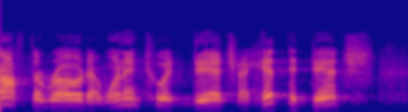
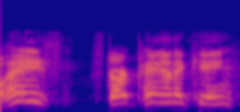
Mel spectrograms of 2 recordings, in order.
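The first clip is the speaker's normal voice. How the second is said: higher, louder panicked call to the passengers; mock yell; 7 semitones higher, 4 dB louder than usual. Preacher yelling at passengers in a sliding car, mock panic shout. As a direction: yell it out like sounding an alarm. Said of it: "I start yelling to the people".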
